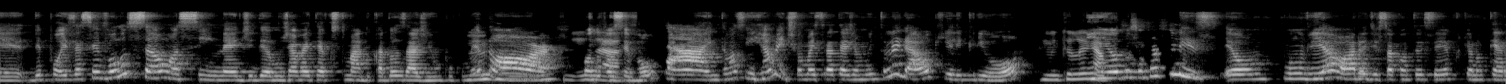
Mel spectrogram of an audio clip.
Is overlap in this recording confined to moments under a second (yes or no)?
no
